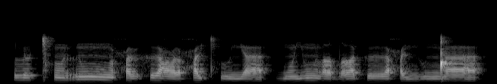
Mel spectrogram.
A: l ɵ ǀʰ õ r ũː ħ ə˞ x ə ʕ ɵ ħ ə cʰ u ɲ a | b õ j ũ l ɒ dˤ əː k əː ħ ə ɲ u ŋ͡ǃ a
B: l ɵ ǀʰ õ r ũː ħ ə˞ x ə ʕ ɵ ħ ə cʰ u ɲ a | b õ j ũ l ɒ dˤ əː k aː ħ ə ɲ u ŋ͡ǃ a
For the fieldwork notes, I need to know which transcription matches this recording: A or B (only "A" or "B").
A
